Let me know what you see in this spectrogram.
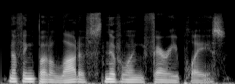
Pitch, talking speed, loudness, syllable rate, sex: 110 Hz, 205 wpm, -17 LUFS, 5.6 syllables/s, male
